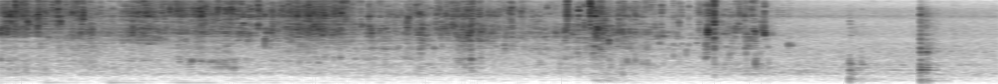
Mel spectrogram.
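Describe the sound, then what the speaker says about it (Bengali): Lentils are rinsed by hand in a sink under a running tap, giving continuous close water splashing and swirling with a few sharp drips and clinks toward the end, with no speech. "ডাল ধুয়ে নিচ্ছি"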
